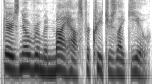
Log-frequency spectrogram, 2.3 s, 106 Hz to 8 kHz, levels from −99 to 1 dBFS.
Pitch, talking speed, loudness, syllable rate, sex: 205 Hz, 280 wpm, -17 LUFS, 6.7 syllables/s, female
